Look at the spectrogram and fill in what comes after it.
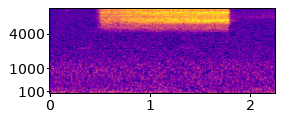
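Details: A male upland green bush-cricket (Tettigonia cantans) gives a high, steady, buzzing calling song lasting over a second, recorded 14 August 2019 at Palu, Trentino, Italy.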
